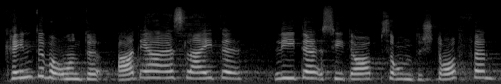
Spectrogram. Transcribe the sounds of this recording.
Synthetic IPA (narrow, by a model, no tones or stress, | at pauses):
kʁɪntəʋoʊntəɑːdeɑɛslaɪ | liːdəsidɑːpsɔndəʃtʁɔfə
